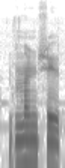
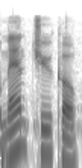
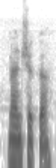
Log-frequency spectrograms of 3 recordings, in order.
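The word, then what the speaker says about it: Manchukuo: border uh along uh Manju issue have you not learned to pronounce that I've said it like a billion times okay whatever um it's very simple man chuko manchuka yeah there you go um you saw it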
